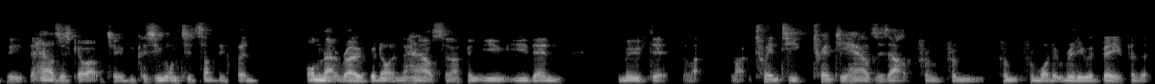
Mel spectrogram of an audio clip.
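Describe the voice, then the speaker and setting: A middle-aged man with a low, husky voice walks through how things work, stopping and restarting his sentences. He sounds dry and close, and the video call audio is dull and lo-fi. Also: no echo. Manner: explanatory, many small restarts. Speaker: retired police officer and crime writer. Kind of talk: casual video interview.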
